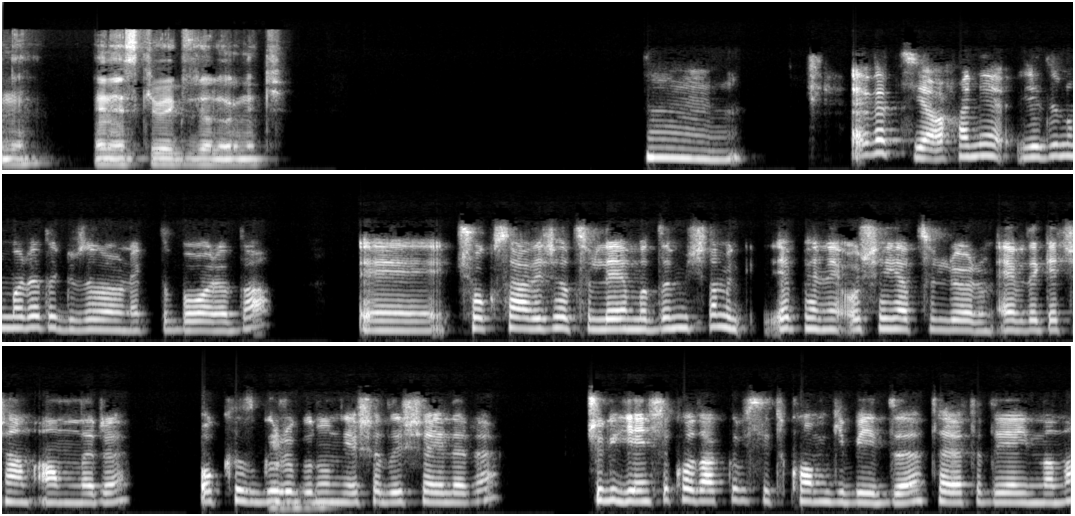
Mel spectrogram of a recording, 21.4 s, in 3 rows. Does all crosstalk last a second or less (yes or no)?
yes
